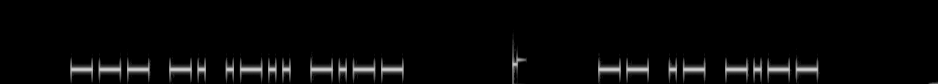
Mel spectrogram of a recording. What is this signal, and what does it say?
Morse code, heard as a keyed tone, about 17 wpm, 700 Hz. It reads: ONLY MAY
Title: Sets of 2 Words - New Word Drill - 17wpm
